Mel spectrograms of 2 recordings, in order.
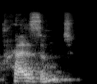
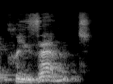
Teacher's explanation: you're stressing the second syllable and it is a gift whereas if you say present you're stressing the first syllable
